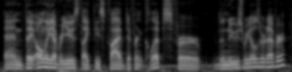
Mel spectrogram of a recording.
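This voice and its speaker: A man's voice: lowish voice, brisk, clear, resonant tone, no room sound. A man hosting a podcast, chatting in a laid-back, slangy, chummy way. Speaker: podcast host. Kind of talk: casual chat.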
